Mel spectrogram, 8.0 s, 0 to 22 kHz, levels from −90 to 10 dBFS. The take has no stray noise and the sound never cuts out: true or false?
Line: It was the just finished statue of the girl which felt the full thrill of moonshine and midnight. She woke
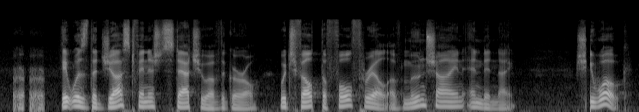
false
